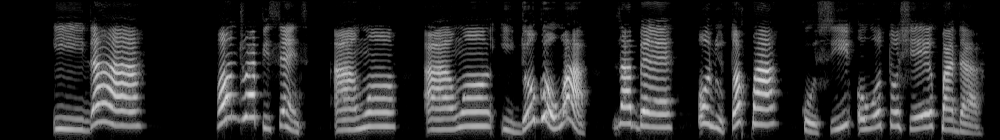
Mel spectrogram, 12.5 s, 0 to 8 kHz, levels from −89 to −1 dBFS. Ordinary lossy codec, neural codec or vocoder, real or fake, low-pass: none; none; real; none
